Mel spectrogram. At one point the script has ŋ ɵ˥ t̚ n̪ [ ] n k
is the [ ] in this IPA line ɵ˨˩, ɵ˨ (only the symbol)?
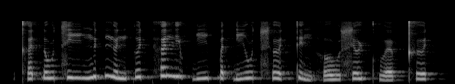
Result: ɵ˨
